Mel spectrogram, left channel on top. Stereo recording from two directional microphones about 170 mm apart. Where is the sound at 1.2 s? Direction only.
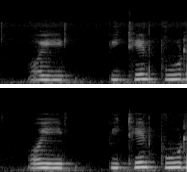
55° right (ahead or behind).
